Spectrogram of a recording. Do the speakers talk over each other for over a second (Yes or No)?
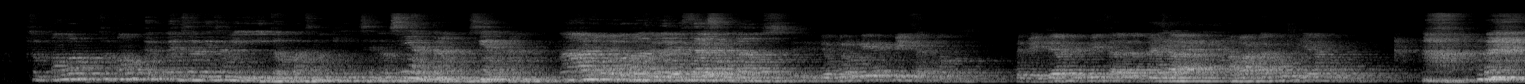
Yes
